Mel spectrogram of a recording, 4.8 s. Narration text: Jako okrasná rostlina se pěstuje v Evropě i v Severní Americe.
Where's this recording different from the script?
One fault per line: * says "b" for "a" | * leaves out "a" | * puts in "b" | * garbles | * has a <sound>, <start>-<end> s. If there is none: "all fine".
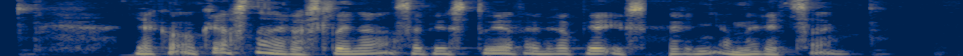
* has a dropout, 3.2-3.4 s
